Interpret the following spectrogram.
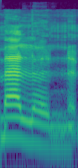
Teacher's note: the 4th sound in melon is obviously a schwa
